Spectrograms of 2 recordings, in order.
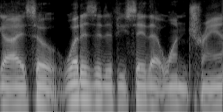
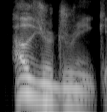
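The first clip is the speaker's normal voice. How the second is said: put-on heavy, strong Italian accent; 4 dB louder than usual. Retelling an old man who kept touching his back, strong Italian accent. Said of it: "his strong Italian accent".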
